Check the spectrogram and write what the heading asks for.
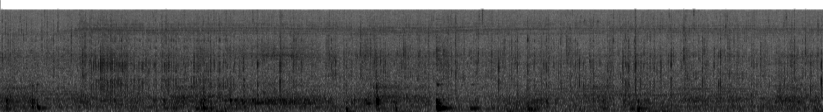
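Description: Water mister spraying a fine stream into a glass terrarium, with water spattering and running down the glass. Two sharp knocks stand out near the middle.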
